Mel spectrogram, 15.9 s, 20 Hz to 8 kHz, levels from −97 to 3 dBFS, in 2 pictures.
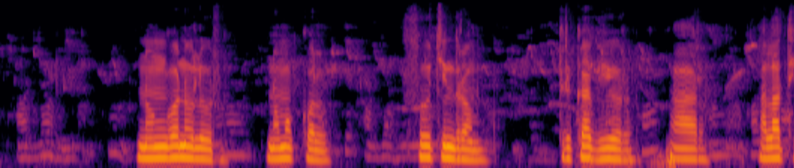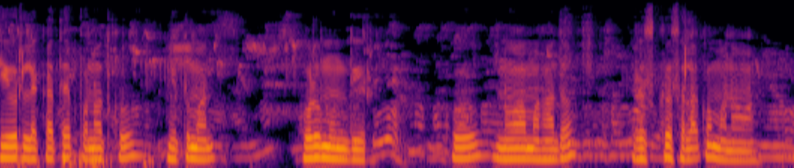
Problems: background sounds at intervals, continuous background conversations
